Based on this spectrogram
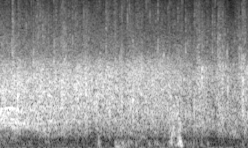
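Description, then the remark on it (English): A crowd claps steadily in dense, even applause, another round given as a person takes a seat, holding at a constant loud level for the whole stretch, with no voices rising above it. “If you'd like to take a seat, another round of applause.”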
